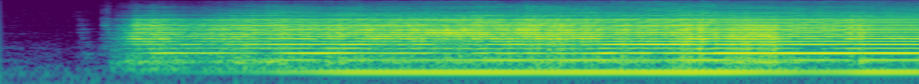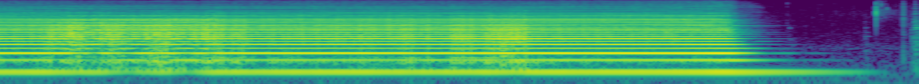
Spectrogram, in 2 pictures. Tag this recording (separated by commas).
Music, Bowed string instrument, Musical instrument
